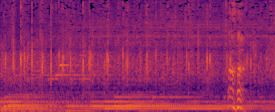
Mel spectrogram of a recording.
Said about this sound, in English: Please clap your hands, it's free.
